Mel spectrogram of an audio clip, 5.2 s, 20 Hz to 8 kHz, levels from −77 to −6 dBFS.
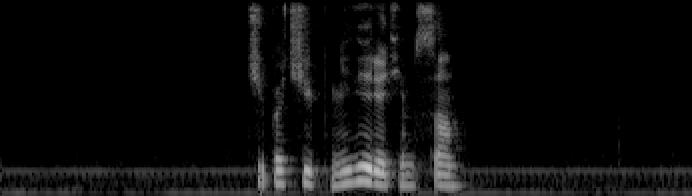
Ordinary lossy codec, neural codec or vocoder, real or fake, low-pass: none; codec, 16 kHz, 6 kbps, DAC; fake; none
